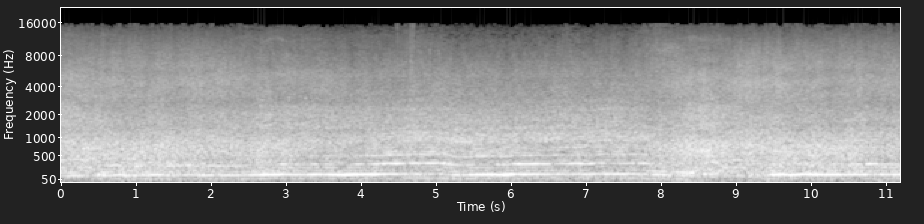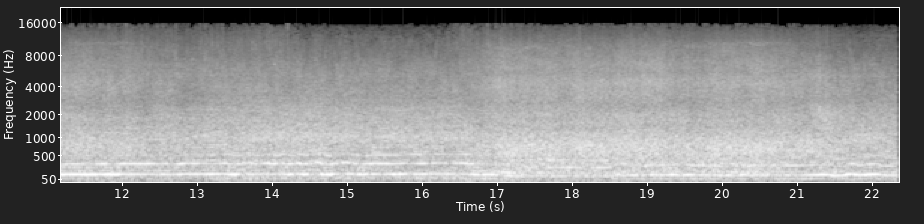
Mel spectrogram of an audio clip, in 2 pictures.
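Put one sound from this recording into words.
A racing car engine roars and revs, shifting pitch through gear changes.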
